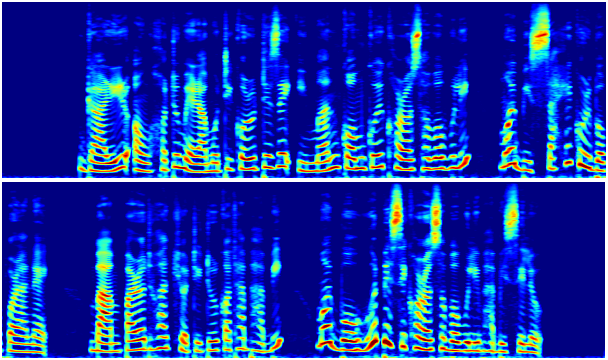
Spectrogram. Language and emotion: Assamese, surprised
